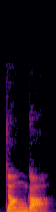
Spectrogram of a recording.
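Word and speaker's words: 잠가: Bacim miem berubah menjadi yang ketika bertemu dengan konsonan giok. Jamga berubah menjadi jangga pelafalannya. Penulisannya jamga, pelafalannya menjadi jangga.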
